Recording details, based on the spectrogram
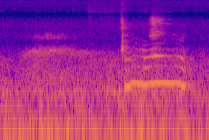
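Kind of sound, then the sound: animal, cat meowing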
